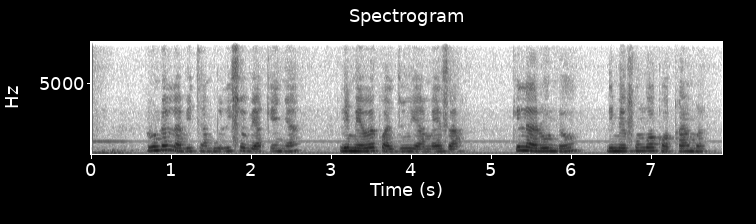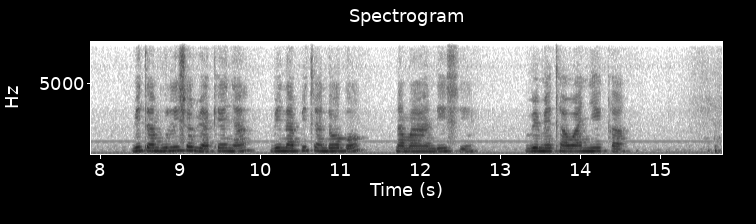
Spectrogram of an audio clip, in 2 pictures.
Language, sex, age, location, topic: Swahili, female, 18-24, Kisii, government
